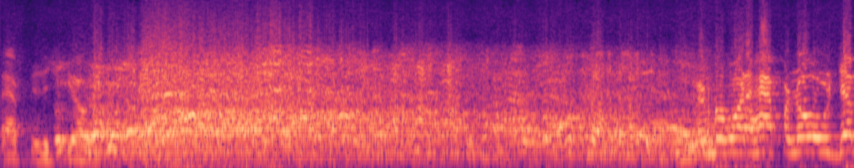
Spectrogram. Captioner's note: audience laughter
